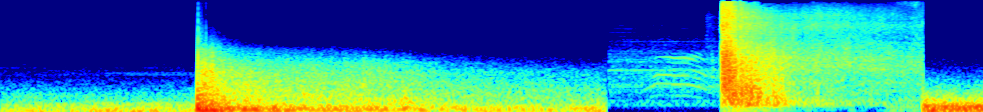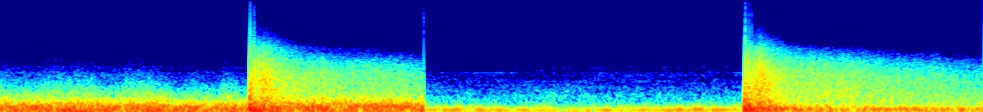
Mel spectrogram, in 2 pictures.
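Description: A heavy cannon fires with loud booms that echo away.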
